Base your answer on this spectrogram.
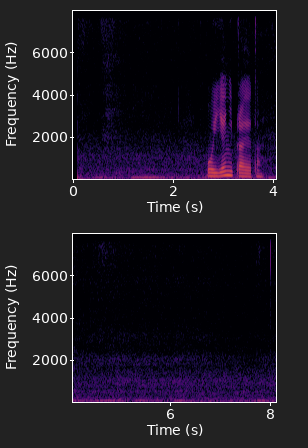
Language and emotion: Russian, neutral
